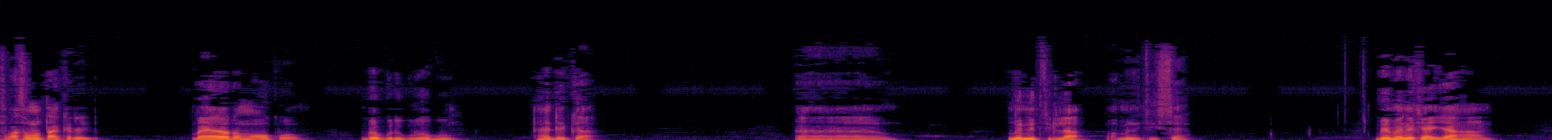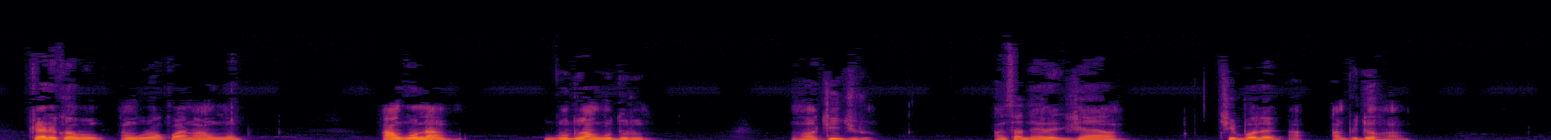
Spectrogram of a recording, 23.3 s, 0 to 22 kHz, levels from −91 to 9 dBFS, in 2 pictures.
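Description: From the very start and right through the speech, there's a layered quality with nothing above 16.5 kHz, and two different flavours of compression grit sitting on top of each other. That's most likely transcoding between lossy codecs: it sounds like a Vorbis encode around 65 kbit/s that was then re-encoded to WMA at about 64 kbit/s. The second encoder wasted bits preserving the first one's artefacts while adding its own, so both are audible together.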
